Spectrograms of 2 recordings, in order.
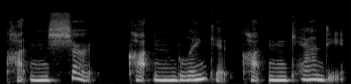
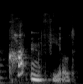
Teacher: this is a subcategory of compounds that does not get la-la stress pattern it doesn't get the set phrase intonation however a field where you're growing cotton would be a cotton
